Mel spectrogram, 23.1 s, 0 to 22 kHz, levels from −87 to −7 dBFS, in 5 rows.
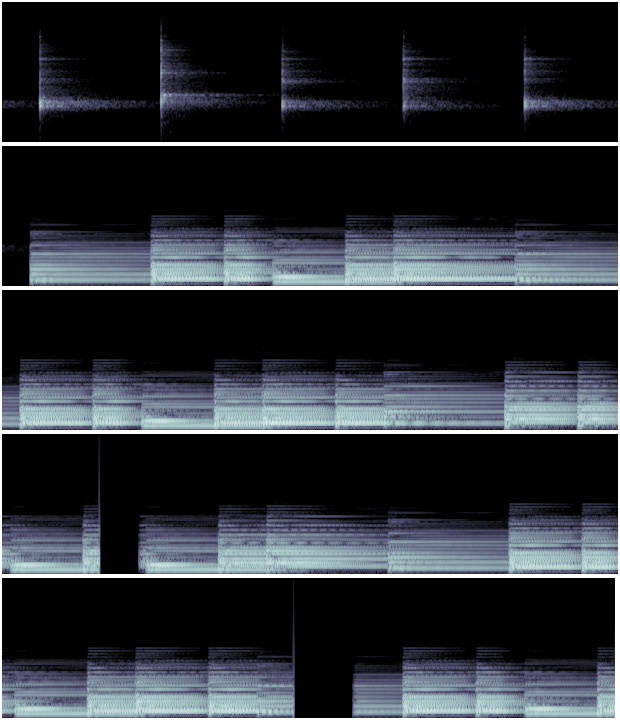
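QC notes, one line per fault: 14.59 to 15.60 s, stream reconnect: the connection dropped, leaving about 0.27 s of silence, then a fresh decoder picked up mid-stream. The server resent a burst, so the audio restarts 743 ms earlier and repeats a bit, easing back in over the first frame or so.
20.66 to 21.13 s, stream reconnect: another drop, this time with 421 ms of silence. The audio resumes about a fifth of a second further on, so a short stretch is skipped, and it fades back in as the new decoder starts.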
